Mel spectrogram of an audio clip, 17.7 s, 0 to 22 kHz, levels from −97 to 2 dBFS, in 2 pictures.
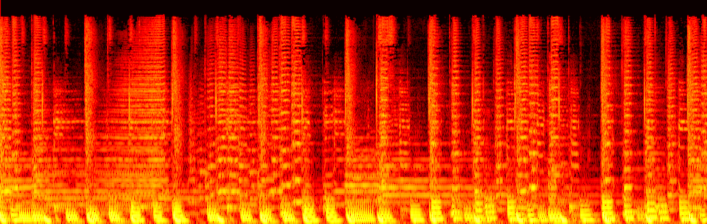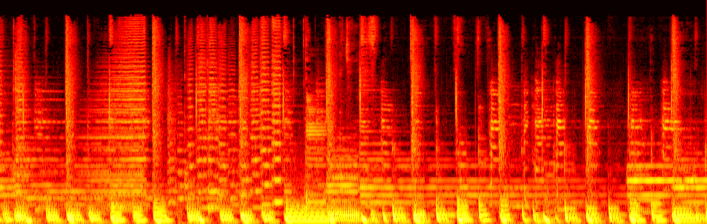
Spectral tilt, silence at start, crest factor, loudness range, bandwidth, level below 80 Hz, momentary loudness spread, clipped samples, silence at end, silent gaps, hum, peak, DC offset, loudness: -5.5 dB/octave; 0 s; 16 dB; 1 LU; 17 kHz; -24 dBFS; 4 LU; under 0.1%; 0 s; none; none; -2 dBFS; under 0.1%; -20 LUFS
